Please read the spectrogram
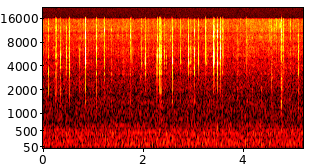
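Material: Acrylic.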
